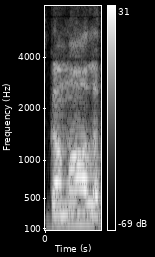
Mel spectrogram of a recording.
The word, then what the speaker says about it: Gamal: he is pronounced as Gamal Abdulas. So in language it's okay you are from linguistics okay they don't pronounce the sound which is not available in their alphabet but they sometimes they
